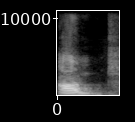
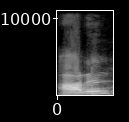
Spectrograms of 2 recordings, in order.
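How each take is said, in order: First: The word is said with one syllable. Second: The word is said with two syllables. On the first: The speaker calls it right. "এটা উচ্চারণ করবো আন্ট" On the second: The speaker calls it wrong. "আরেন্ট না"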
